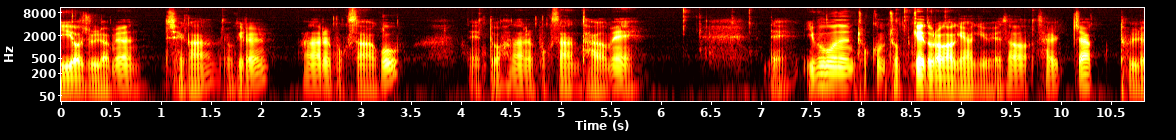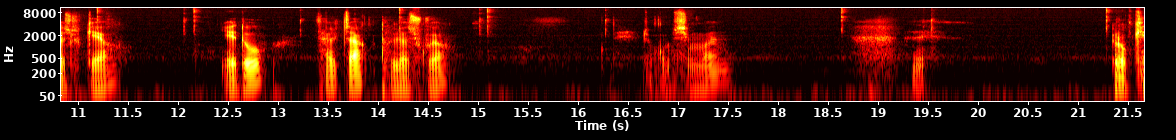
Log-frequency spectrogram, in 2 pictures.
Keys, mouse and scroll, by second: 1.6 alt+click, 4.3 alt+click.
